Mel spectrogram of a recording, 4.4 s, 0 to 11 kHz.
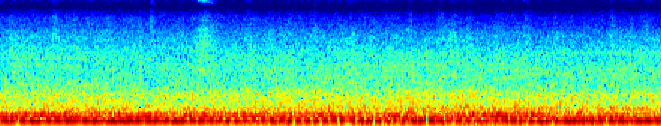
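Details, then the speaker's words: Fendt 926-driven forage blower filling a silo with cocktail mix from a Claas 960 chopper, with the table feeding it: a smooth, even low drone with a steady hum and no knocks, surges or rattles. Running steady, though not going up super fast. "There she is, running steady. We got the Fendt 926 on the blower. Not going up super fast, but better than going up slow."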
